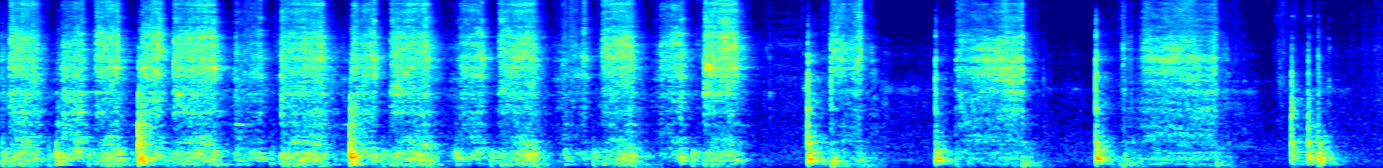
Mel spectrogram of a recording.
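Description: Razor-sharp hand plane smoothing a rough piece of ash wood, with repeated close rasping strokes in a steady back-and-forth rhythm, each stroke separated by brief pauses, and no talking.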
